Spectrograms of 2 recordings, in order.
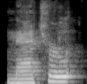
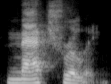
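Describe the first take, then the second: First: The word is said at a normal pace. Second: The word is said slowly and drawn out.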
